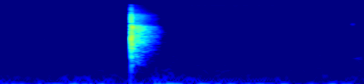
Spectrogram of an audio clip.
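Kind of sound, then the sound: human body sound, hand clap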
